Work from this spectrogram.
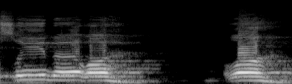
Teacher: Jadi huruf ha halqi paling bawah.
